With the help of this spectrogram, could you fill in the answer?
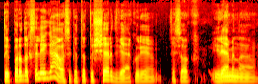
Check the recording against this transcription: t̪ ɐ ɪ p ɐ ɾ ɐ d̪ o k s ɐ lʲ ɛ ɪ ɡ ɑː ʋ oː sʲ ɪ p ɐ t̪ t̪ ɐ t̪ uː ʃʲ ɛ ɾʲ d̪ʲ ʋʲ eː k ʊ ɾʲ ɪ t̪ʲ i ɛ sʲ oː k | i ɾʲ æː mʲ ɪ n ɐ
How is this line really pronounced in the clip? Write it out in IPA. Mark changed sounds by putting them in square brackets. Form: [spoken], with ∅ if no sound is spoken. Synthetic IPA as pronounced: t̪ ɐ ɪ p ɐ ɾ ɐ d̪ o k s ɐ lʲ ɛ ɪ ɡ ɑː ʋ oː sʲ ɪ [k] ɐ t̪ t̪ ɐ t̪ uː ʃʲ ɛ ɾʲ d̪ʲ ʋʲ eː k ʊ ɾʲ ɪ t̪ʲ i ɛ sʲ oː k | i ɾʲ æː mʲ ɪ n ɐ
